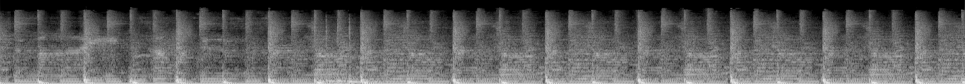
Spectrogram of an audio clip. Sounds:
Pop music, Music

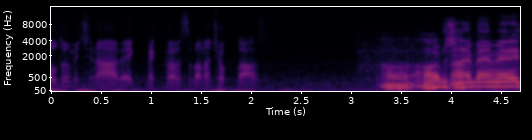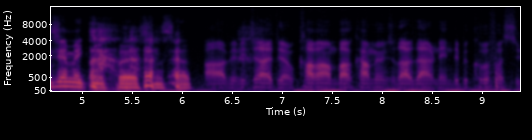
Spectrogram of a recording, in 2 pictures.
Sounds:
Speech

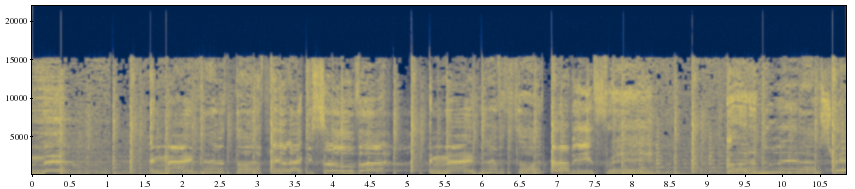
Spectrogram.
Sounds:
Music

